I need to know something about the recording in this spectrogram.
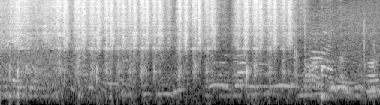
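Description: A clay pot scrapes rapidly against coarse cloth.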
